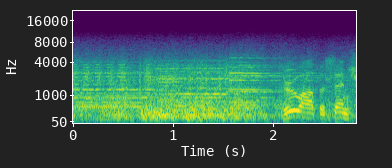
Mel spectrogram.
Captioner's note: gun shots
